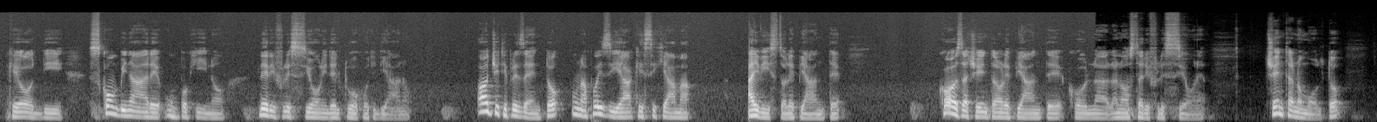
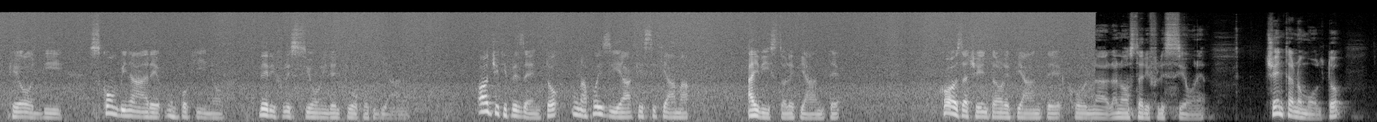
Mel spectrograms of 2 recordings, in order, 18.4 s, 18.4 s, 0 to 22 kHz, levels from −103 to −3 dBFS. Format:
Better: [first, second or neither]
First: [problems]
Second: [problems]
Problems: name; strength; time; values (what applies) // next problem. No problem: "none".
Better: first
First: hiss; faint; until 15 s; 25 dB below the speech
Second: hiss; loud; until 15 s; 6 dB below the speech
